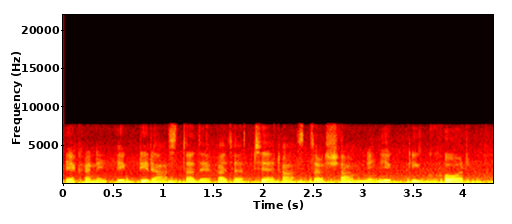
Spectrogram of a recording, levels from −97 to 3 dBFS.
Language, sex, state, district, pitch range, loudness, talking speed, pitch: Bengali, male, Tripura, West Tripura, 140-160 Hz, -18 LUFS, 125 wpm, 150 Hz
